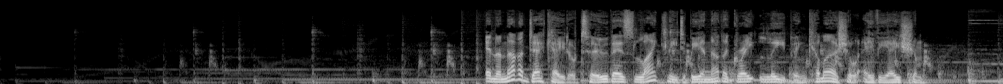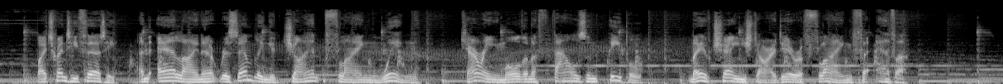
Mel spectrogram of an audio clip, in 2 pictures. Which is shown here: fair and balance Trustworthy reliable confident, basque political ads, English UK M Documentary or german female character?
English UK M Documentary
